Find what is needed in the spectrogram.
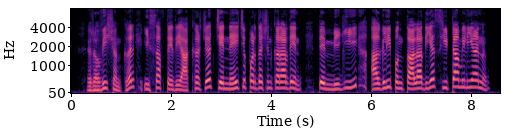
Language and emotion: Dogri, happy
